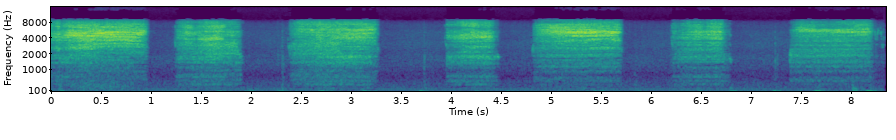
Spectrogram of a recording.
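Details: Rasping, hissing screeches from hungry barn owl chicks competing for food at a Riet Vell reserve nest, Ebro Delta; about seven long noisy bursts, each near a second, separated by short pauses.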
